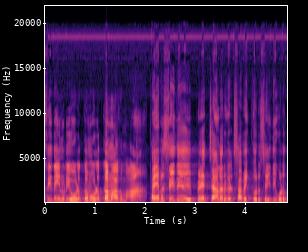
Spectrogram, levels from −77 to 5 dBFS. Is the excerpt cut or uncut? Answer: cut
